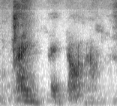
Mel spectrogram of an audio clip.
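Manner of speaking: hushed, breathy voice dropped to a whisper. Being questioned with her lawyer present, answering in a lowered voice. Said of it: "Every time she lowers her voice like this".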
